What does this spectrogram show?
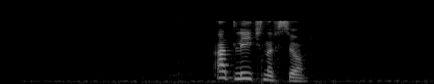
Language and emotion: Russian, positive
